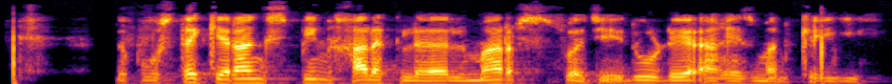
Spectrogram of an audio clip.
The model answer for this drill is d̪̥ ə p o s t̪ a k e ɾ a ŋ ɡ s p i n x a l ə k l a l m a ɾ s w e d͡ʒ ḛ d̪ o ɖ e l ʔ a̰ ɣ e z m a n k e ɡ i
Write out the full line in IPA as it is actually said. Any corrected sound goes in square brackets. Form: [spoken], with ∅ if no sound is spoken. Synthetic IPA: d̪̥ ə p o s t̪ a k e ɾ a ŋ ɡ s p i n x a l ə k l a l m a ɾ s w [a] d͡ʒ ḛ d̪ o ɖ e [ɾ] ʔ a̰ ɣ e z m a n k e ɡ i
